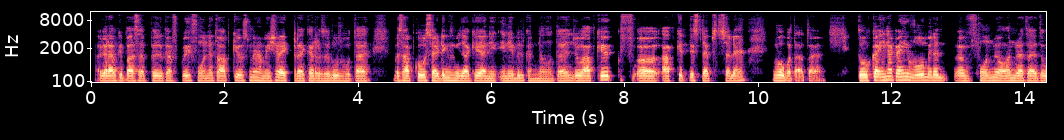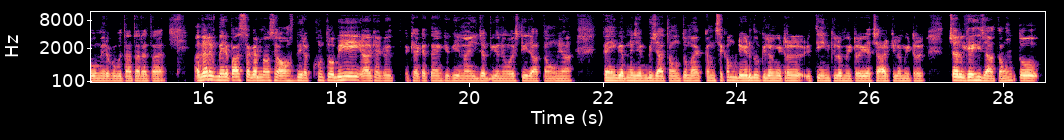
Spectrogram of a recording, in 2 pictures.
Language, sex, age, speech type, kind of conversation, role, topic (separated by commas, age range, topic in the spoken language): Hindi, male, 20-24, conversation, unstructured, none, क्या आप फिटनेस ट्रैकर के बिना रह सकते हैं?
